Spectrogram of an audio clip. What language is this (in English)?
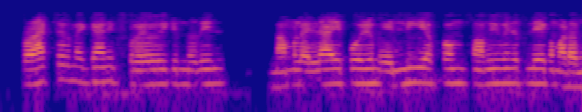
Malayalam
